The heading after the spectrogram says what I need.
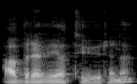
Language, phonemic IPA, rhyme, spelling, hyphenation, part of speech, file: Norwegian Bokmål, /abrɛʋɪaˈtʉːrənə/, -ənə, abbreviaturene, ab‧bre‧vi‧a‧tu‧re‧ne, noun, NB - Pronunciation of Norwegian Bokmål «abbreviaturene».ogg
- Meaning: definite plural of abbreviatur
